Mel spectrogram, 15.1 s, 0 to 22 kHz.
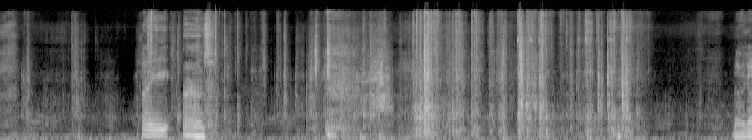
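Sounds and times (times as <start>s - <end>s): plastic parts rustling and clattering: 0.4s - 13.1s.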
